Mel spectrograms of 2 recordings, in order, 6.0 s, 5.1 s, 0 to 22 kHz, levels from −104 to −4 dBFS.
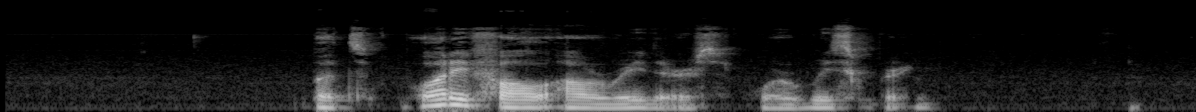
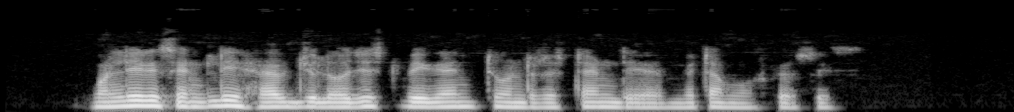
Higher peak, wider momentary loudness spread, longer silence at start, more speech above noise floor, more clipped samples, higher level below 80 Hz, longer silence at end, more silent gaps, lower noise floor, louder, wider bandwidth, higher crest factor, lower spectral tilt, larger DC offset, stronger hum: second, -10 dBFS vs -4 dBFS; first, 19 LU vs 15 LU; first, 1.55 s vs 0.45 s; second, 49 dB vs 68 dB; neither; about the same, -68 dBFS vs -64 dBFS; first, 1.35 s vs 0.9 s; neither; second, -80 dBFS vs -88 dBFS; second, -32 LUFS vs -21 LUFS; first, 9.4 kHz vs 5.4 kHz; first, 24 dB vs 18 dB; second, -7 dB/octave vs -10.5 dB/octave; neither; neither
